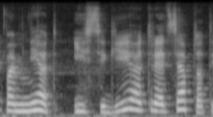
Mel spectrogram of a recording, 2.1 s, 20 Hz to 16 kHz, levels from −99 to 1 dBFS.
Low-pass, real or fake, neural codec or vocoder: 14.4 kHz; real; none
